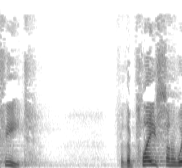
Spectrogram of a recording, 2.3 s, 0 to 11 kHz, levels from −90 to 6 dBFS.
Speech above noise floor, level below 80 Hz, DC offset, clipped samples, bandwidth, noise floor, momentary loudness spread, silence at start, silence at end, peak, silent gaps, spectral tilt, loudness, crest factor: 48 dB; -80 dBFS; under 0.1%; under 0.1%; 10.5 kHz; -72 dBFS; 15 LU; 0 s; 0 s; -6 dBFS; none; -4.5 dB/octave; -25 LUFS; 20 dB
